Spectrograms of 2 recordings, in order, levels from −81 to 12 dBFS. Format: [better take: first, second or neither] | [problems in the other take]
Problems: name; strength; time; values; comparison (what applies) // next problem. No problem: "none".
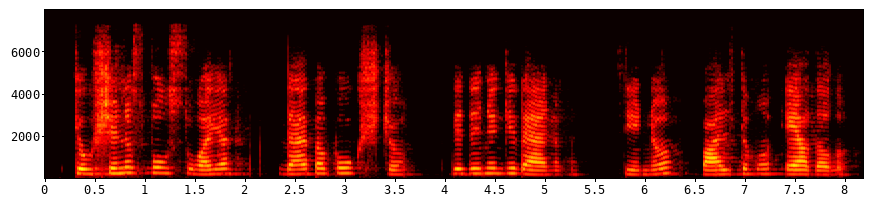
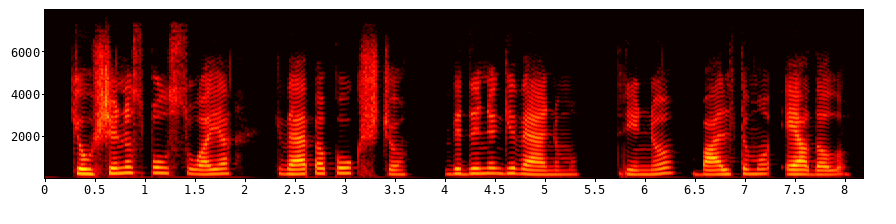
second | noise reduction (neural mask model DeepFilterNet 3)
